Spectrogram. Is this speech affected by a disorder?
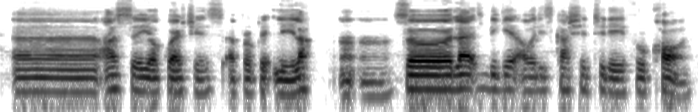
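No.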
